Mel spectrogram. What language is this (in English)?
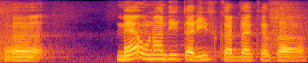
Punjabi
